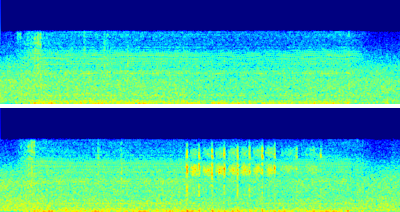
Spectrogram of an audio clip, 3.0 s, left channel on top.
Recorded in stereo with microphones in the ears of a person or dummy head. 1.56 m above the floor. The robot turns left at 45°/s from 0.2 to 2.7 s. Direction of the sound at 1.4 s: 60° right (ahead or behind).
